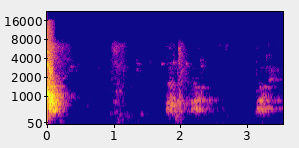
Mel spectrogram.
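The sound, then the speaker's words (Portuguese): Dogs bark at the neighbors' dogs across the street in short separated bursts: a loud bark at the start, then a pair of barks and one more, with quiet gaps between them. “Os meus cachorros têm, começaram uma uma discussão de relação com os da frente.”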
